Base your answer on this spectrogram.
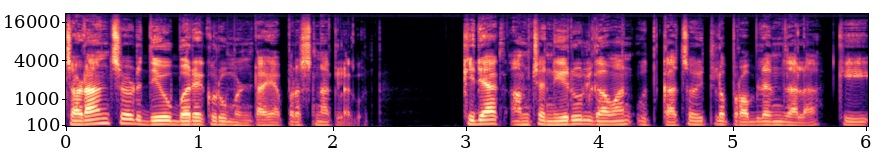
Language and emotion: Goan Konkani, neutral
